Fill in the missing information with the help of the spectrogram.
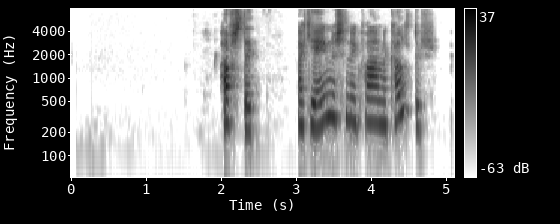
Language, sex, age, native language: Icelandic, female, 20-29, Icelandic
